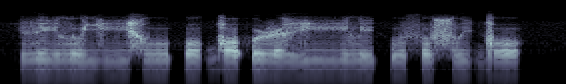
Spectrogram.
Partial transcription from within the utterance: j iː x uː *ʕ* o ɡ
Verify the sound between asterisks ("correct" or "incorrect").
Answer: incorrect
